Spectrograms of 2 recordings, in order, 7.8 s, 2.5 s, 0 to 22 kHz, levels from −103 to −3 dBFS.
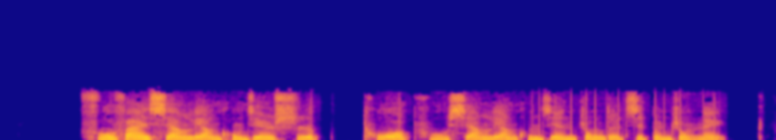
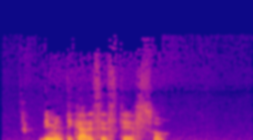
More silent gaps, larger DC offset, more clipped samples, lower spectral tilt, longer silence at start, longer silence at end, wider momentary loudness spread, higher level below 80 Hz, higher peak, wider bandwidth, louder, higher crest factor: first, 3.39-3.61 s vs none; neither; neither; second, -3.5 dB/octave vs -6.5 dB/octave; first, 0.85 s vs 0.4 s; second, 0.5 s vs 0.9 s; second, 10 LU vs 13 LU; first, -56 dBFS vs -66 dBFS; first, -2 dBFS vs -10 dBFS; second, 8 kHz vs 15.5 kHz; first, -18 LUFS vs -28 LUFS; about the same, 16 dB vs 20 dB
